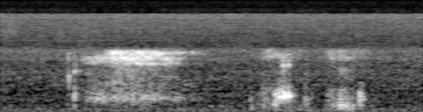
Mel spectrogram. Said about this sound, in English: excuse me. I don't think I've ever sneezed in an interview with you.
